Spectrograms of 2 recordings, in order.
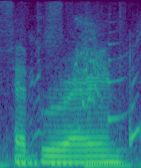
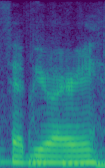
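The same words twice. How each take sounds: First: The first r sound is clearly pronounced. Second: The first r sound is left out. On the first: This is the form adopted deliberately later. The speaker calls it right. "I started forcing myself to say February" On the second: This is the habit learned in childhood. The speaker calls it wrong. "I always used to say February as a kid"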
